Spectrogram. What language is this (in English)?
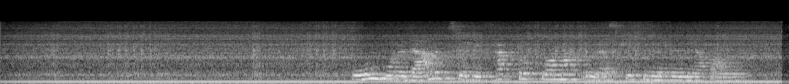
German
